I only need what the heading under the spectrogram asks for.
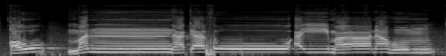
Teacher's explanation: میم کو نون کے ساتھ ملائیں گے، ناک میں آواز پیدا کریں گے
